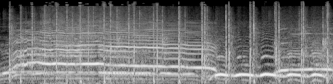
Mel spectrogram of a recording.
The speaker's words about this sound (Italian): Fatevi sentire con un bel applauso.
